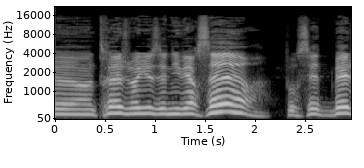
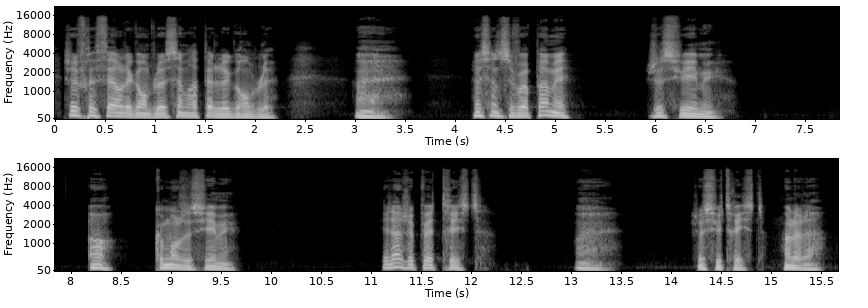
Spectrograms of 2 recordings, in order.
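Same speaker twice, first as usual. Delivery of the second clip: very low, utterly flat deadpan; 12 semitones lower than usual. Asked by a co-host to answer as Jean Reno: Jean Reno impression. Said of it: "Jean Reno, réponds".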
